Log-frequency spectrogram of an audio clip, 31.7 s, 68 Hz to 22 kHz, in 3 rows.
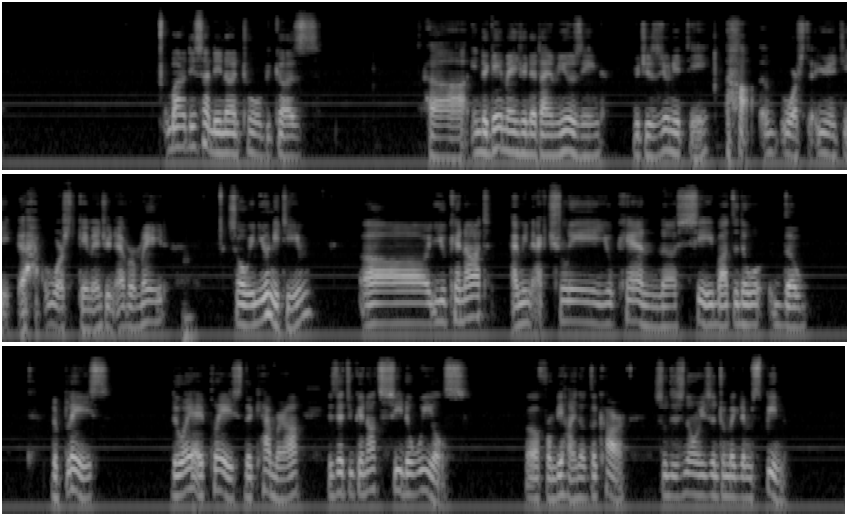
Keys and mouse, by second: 5.2 r, 11.8-13.3 middle drag, 13.3-15.2 drag, 15.2 middle click, 24.6 middle click, 28.7-31.6 middle drag.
